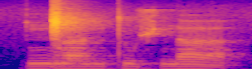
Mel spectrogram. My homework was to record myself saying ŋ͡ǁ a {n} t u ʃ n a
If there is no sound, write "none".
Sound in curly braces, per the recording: n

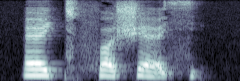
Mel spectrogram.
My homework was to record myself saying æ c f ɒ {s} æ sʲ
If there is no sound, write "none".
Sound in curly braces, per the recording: ʃ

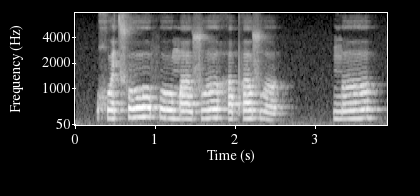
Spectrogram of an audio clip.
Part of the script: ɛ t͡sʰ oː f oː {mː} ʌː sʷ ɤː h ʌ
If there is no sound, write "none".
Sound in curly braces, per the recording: m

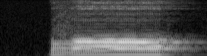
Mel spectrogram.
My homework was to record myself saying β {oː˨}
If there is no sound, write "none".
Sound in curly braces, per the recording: oː˦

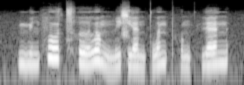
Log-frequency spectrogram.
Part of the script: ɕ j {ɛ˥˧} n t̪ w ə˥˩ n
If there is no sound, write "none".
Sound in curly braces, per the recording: ɛ˨˩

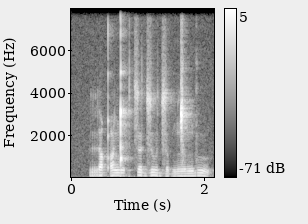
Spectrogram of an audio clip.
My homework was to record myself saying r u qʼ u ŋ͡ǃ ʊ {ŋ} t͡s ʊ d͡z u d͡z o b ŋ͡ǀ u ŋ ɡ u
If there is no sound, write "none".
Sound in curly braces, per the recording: q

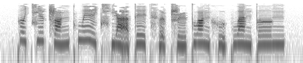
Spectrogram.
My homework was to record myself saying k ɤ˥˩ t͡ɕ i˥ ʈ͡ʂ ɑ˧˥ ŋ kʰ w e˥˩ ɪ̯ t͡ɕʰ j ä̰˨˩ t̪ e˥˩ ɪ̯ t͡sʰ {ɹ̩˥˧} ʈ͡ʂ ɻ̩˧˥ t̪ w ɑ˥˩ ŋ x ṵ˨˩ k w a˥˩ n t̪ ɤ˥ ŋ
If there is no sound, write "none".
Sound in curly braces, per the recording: ɹ̩˨˩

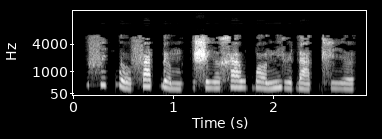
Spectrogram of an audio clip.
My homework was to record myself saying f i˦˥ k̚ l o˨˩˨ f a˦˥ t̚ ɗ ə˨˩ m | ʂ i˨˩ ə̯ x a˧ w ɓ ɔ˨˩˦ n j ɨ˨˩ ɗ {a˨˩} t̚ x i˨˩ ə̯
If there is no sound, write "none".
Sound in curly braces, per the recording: a˨˩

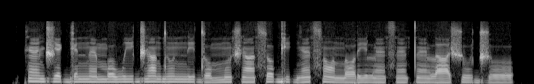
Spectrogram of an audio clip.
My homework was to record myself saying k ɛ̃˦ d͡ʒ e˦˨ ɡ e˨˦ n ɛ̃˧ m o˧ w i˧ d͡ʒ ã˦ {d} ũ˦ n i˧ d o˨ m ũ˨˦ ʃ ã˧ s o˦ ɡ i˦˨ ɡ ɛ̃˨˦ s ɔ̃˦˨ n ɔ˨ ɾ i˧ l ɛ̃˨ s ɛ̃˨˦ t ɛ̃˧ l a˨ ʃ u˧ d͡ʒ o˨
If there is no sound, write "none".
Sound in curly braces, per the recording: d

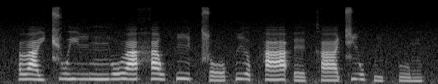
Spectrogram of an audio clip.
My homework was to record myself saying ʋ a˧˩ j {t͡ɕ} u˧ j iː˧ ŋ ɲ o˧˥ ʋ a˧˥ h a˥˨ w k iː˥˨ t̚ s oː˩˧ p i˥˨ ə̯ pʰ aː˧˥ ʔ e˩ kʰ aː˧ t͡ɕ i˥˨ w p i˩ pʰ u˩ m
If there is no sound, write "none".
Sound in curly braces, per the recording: t͡ɕ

